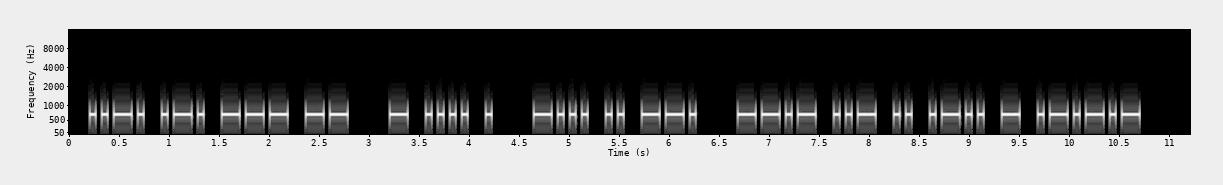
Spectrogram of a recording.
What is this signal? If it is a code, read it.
Morse code, heard as a keyed tone, about 21 wpm, 700 Hz. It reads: FROM THE BIG QUILT.
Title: Pangram Challenge v2 - 20wpm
